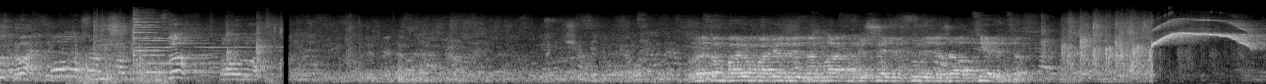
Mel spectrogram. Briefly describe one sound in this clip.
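A crowd murmurs and calls out in an echoing hall.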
